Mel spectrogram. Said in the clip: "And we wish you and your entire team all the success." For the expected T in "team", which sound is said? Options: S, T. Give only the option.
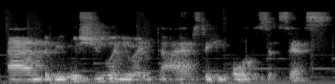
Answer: S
